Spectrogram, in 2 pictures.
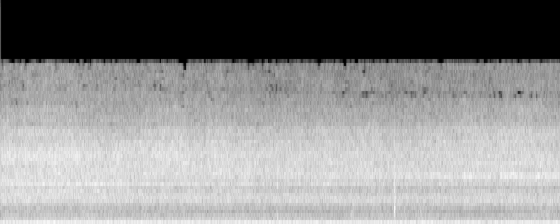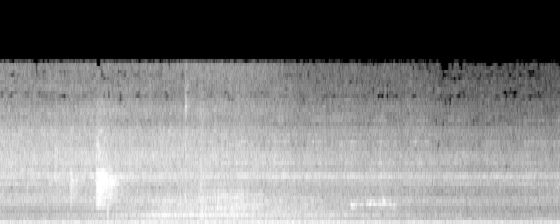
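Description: Steady low hum of a vehicle engine idling, with outdoor background noise. There is a short high squeak about six and a half seconds in and a brief bird chirp a little after nine seconds.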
